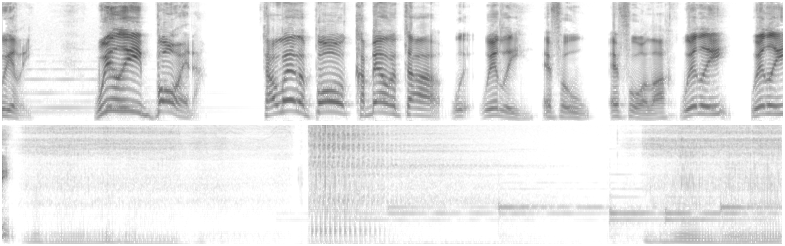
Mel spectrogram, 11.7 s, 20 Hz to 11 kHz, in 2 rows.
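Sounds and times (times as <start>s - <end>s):
speech: 0.0s - 6.2s, 10.9s - 11.5s
loud rumbling throaty snoring: 6.0s - 9.9s, 10.5s - 11.6s.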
